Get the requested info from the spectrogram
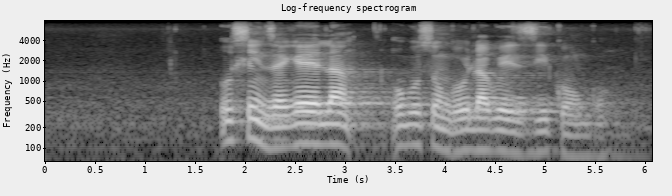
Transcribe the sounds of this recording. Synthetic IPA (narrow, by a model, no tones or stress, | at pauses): uɬind͡zʱɛk̬ɛlauk̬usuŋulak̬weziɡ̥ʱuːŋʱu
